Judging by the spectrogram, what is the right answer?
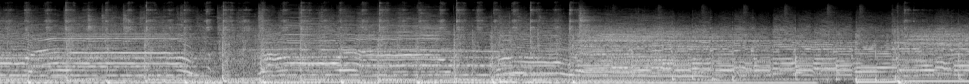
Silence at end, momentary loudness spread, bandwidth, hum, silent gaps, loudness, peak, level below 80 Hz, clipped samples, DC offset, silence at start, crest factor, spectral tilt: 0 s; 3 LU; 19.5 kHz; none; none; -10 LUFS; 0 dBFS; -20 dBFS; 0.1%; under 0.1%; 0 s; 10 dB; -5 dB/octave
